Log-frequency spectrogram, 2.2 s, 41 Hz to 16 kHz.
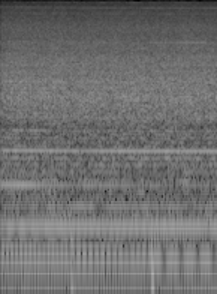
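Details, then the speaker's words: Goblin 500 electric RC helicopter after switching down from idle up one back to normal mode at half stick: steady, moderate motor and rotor hum with no surging, sounding like the correct 75% headspeed once modes are cycled. "you could hear it go down and when I go into normal now that is that sounds like 75 percent to me"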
